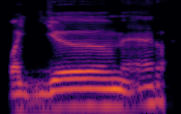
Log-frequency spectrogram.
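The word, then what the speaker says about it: וַיֹּאמֶר: Here the aleph is silent because this because this O vowel belongs to the yud. Right? Only time you pronounce aleph as a glottal stop is if there's a vowel directly above or below it.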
